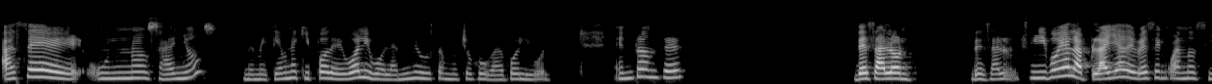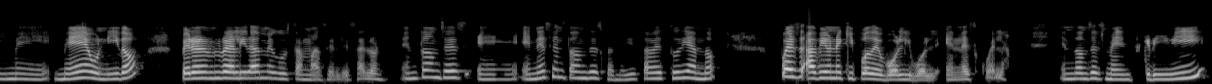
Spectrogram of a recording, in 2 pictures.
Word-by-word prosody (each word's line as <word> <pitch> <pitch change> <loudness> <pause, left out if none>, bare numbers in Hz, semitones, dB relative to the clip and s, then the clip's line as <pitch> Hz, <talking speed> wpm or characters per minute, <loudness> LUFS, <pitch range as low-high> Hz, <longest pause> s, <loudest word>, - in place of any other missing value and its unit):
Hace 300 -1 +3
unos 275 +1 -4
años 260 +5 -4 0.5
me 235 -1 -9
metí 235 +2 -8
a - - -6
un 280 - -3
equipo 285 -1 -3
de 250 -3 -1
voleibol, 270 -4 -1
a 225 - -10
mí 250 - -6
me 285 +1 -4
gusta 265 +1 -9
mucho 245 +1 -10
jugar 220 -4 -9
voleibol. 235 -2 -9 0.6
Entonces 320 +3 -1 1.7
De 260 +1 +7
salón, 260 -2 +6 0.6
de 240 0 -5
sal 245 +4 -7
si 295 -1 -2
voy 340 +5 +3
a 405 - +8
la 330 -7 +7
playa, 325 +6 +5
de 310 - +3
vez 280 +2 -1
en 305 -2 -4
cuando 280 0 -4
sí 260 -2 -11
me 250 0 -7
me 250 +5 +3
he - - +5
unido, 255 +3 +2 0.5
pero 270 +2 +6
en 285 0 +3
realidad 290 0 +5
me 295 -1 -5
gusta 255 -2 -6
más 230 0 -8
el - - -12
de - - -14
salón. 225 -2 -9
Entonces, 310 +3 -3
eh, 235 -1 -6 0.3
en 245 +3 -4
ese 315 +4 -3
entonces, 295 -3 -4
cuando 215 -6 -13
yo 235 - -7
estaba 270 +3 -4
estudiando, 275 -1 -2 0.6
pues, 355 -2 +6
había 285 +1 +6
un 290 - 0
equipo 270 -2 0
de 245 -3 +3
voleibol 220 - -3 0.2
en 110 +1 -7
la 120 - -2
escuela. 120 - -9 0.5
Entonces, 260 +1 -3
me 230 -1 -1
inscribí 235 - 0
270 Hz, 165 wpm, -23 LUFS, 245-290 Hz, 1.7 s, a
